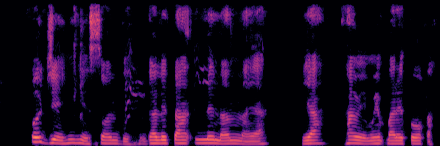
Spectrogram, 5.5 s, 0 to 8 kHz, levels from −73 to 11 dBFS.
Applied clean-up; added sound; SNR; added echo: neural mask model Resemble Enhance denoiser.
